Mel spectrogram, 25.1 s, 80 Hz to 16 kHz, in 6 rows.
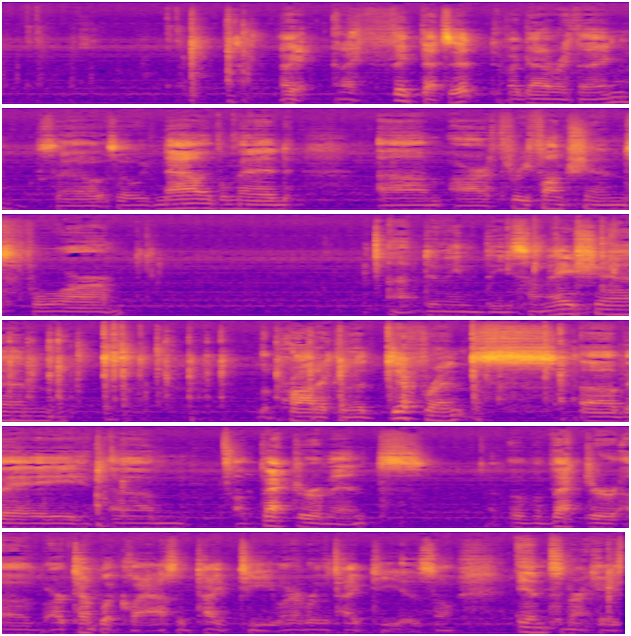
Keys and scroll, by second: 1.7 ctrl+s, 12.1 BackSpace, 12.3 BackSpace, 12.8 Down, 12.9 Right, 13.1 Right, 13.4 BackSpace, 13.5 BackSpace, 14.0 Down, 14.6 Right, 14.8 Right, 15.0 Right, 15.3 BackSpace, 15.9 BackSpace, 16.4 BackSpace, 16.5 c, 17.5 ctrl+s, 17.5 typing.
